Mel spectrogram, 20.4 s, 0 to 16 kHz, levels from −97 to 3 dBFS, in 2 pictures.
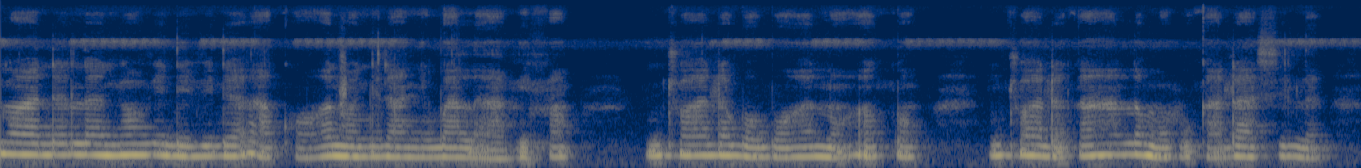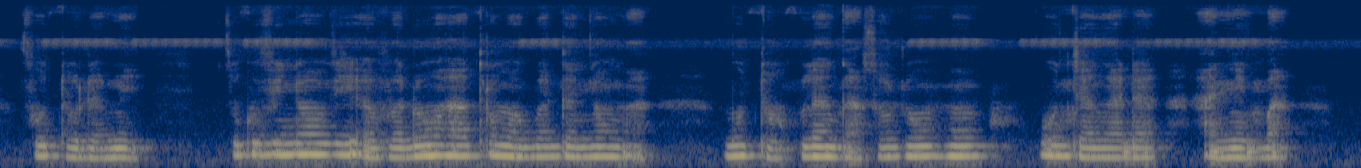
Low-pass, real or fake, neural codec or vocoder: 14.4 kHz; real; none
